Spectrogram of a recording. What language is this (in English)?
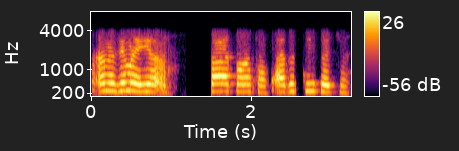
Kashmiri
